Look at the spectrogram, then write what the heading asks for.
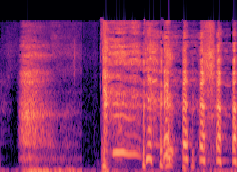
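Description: A woman breathing heavily: a long breathy exhale, then a run of short, voiced, gasping breaths in an uneven rhythm.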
